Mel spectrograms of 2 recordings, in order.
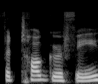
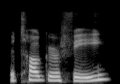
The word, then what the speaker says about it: photography: But then you have photography, stress on the tog, photography, like the hobby or the skill, and photographer, the person. So the stress is on the tog, not the foe.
